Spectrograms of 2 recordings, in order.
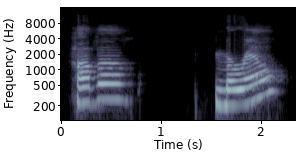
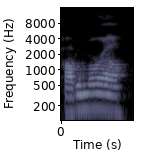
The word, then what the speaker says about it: Chava Mirel: Miss Chava, correct? Chava Mirel? That's right. You said it right. Chava Mirel.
